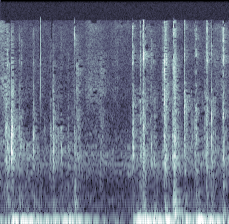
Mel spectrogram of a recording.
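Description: Steady typing of a code comment on a computer keyboard, a quick run of soft clicking keystrokes, close and fairly continuous with a brief lull partway through.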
